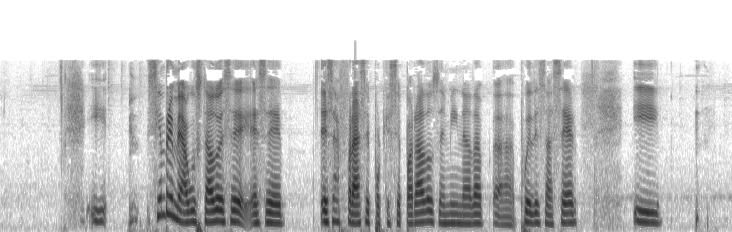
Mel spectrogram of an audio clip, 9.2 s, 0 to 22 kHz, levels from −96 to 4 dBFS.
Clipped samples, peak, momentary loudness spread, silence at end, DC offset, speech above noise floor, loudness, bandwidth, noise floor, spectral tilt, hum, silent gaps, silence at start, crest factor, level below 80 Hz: under 0.1%; 0 dBFS; 22 LU; 0.45 s; under 0.1%; 43 dB; -19 LUFS; 8 kHz; -62 dBFS; -5.5 dB/octave; none; none; 0.85 s; 20 dB; -44 dBFS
